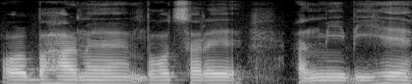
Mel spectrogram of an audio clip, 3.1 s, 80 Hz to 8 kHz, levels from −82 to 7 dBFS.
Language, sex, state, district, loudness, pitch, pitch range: Hindi, male, Arunachal Pradesh, Papum Pare, -16 LUFS, 115 Hz, 110-120 Hz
